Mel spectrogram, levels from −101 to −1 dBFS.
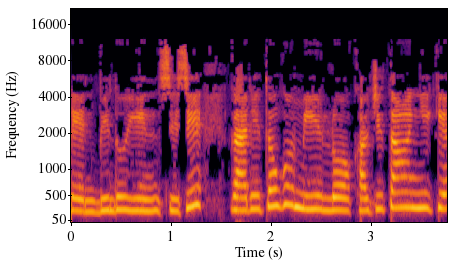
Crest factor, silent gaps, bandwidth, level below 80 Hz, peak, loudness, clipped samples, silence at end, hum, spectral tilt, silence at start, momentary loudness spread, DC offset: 16 dB; none; 12.5 kHz; -64 dBFS; -4 dBFS; -20 LUFS; under 0.1%; 0 s; none; -3 dB/octave; 0 s; 3 LU; under 0.1%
